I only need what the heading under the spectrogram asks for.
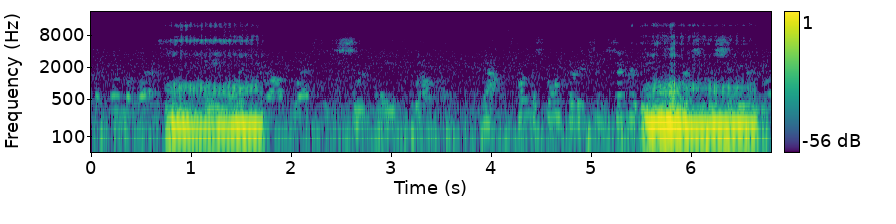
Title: Momma snoring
